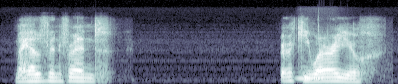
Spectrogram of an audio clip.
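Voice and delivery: half-whispered calling out. Voicing a gnome calling into fog: half whisper calling out. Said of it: "in kind of a ha-, half whisper, kind of calling out to you".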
